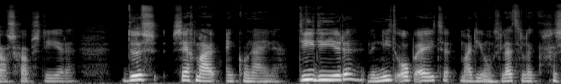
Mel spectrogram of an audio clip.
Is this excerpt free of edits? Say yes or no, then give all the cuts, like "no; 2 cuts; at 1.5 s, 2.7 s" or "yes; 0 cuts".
no; 3 cuts; at 2.2 s, 2.9 s, 3.7 s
